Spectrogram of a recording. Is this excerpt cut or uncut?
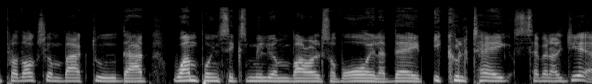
cut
